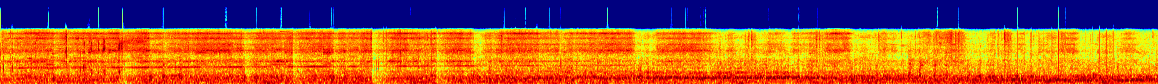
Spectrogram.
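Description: Passenger train running, heard from inside the carriage: a steady loud rumble of wheels and running gear, with a thin whine that slowly rises in pitch over the first twelve seconds or so.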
